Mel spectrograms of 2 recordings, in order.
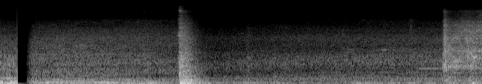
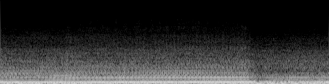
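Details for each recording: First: Ford Ranger after welding in a cherry bomb muffler and piecing the exhaust back together; cranks into a lumpy idle with a thin airy whistle over the exhaust note, exhaust leak. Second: Ford Ranger under way, recorded in the cab with windows open, after a cherry bomb muffler was welded into the pieced-back-together exhaust: deep, steady low drone with no rasp, blat or leak ticking, much quieter; normal exhaust note.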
